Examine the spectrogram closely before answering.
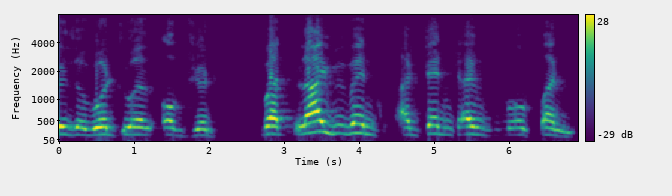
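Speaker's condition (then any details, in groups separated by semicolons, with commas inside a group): Cerebral palsy, severe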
